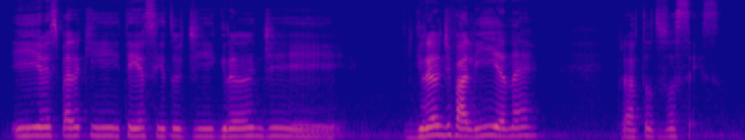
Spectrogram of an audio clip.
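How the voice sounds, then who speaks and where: A woman speaks at a fairly low pitch with monotone, flat intonation. Her pace is very slow, with long, frequent pauses. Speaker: doctor. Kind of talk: health advice talk. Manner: quiet.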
